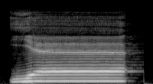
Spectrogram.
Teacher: ইয়া উচ্চারিত হয় জিহ্বার মধ্যখান তার বরাবর উপরে তালুর সঙ্গে লাগিয়ে উচ্চারিত হয়। আমরা জিহ্বার মধ্যখানটাকে উপরে তালুর সঙ্গে লাগিয়ে উচ্চারণ করি ইয়া।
